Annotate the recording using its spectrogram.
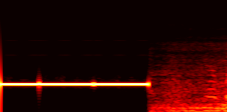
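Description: Censor bleep: a single steady high-pitched beep that replaces the speech, with all other sound muted under it, cutting off about one and a half seconds in.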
